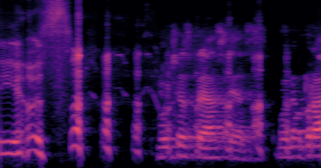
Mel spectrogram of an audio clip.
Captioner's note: laughter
